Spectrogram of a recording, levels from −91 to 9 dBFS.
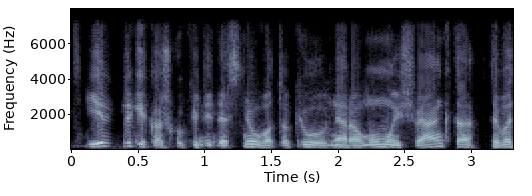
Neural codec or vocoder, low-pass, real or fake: none; 7.2 kHz; real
